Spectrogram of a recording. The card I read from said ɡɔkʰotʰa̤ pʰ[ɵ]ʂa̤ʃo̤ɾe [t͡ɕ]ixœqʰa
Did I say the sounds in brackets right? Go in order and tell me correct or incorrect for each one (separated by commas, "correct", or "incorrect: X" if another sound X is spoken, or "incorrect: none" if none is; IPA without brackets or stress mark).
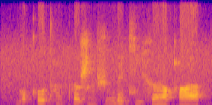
incorrect: œ, correct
